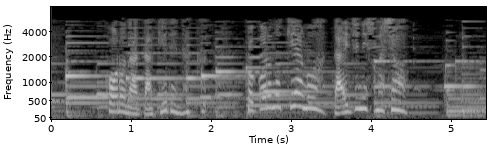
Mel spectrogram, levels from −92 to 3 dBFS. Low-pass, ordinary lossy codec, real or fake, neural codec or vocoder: 7.2 kHz; MP3, 24 kbps; real; none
